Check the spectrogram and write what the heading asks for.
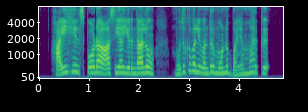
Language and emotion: Tamil, fearful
